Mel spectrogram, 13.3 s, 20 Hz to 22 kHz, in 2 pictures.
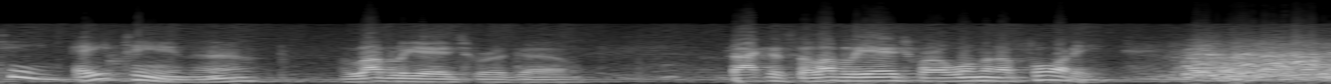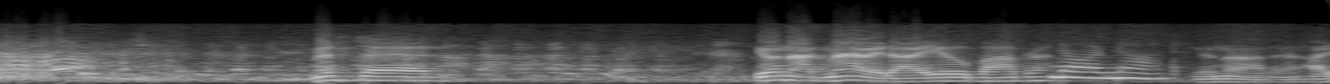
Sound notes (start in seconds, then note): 5.8 audience laughter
